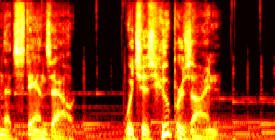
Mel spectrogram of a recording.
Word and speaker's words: Huperzine: focus on one that stands out, which is Huperzine, pronounced Huperzine.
